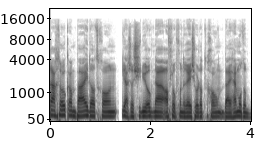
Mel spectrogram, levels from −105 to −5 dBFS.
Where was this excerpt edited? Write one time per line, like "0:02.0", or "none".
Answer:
0:01.4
